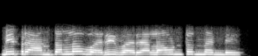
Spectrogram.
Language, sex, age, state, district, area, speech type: Telugu, female, 30-45, Andhra Pradesh, East Godavari, rural, conversation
